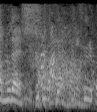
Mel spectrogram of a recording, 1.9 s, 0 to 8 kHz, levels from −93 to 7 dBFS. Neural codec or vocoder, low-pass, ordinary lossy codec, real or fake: none; 7.2 kHz; MP3, 32 kbps; real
